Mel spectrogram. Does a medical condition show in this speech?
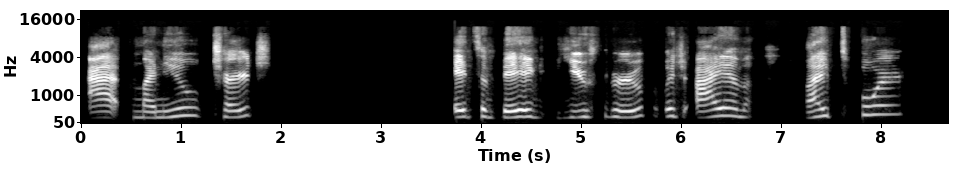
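Yes: stuttering; deals with it every single day; speaking is hard; here repeated sounds, blocks.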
